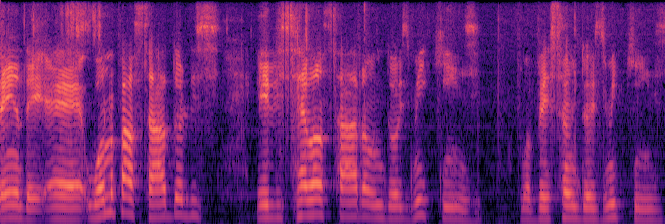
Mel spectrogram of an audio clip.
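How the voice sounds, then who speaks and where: Speaking very slowly, a man with a fairly high pitch shows ordinary pitch variation. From Brazil, Minas Gerais interior (Frutal). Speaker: retro gaming enthusiast. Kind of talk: casual chat.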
